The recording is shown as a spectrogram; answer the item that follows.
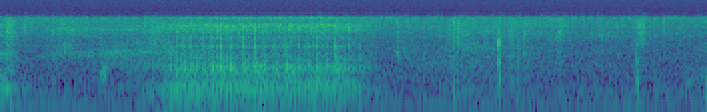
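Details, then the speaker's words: Sleeping man snoring loudly: one rough snore lasting about a second over quiet room noise, followed by faint breathing sounds. "Beware of the dreaded sleeping, snoring frog. As you can see, he's very loud and very tired."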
